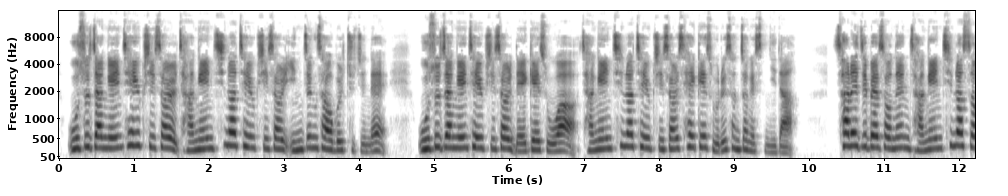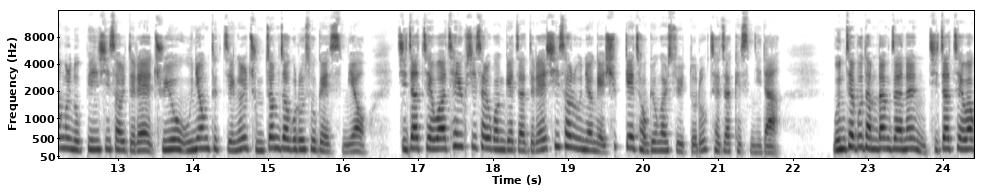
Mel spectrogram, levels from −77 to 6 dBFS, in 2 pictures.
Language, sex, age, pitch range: Korean, female, 10-29, 210-270 Hz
